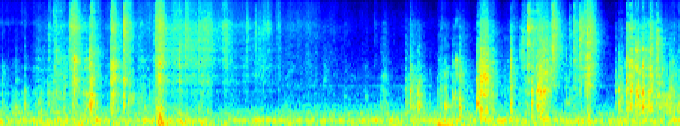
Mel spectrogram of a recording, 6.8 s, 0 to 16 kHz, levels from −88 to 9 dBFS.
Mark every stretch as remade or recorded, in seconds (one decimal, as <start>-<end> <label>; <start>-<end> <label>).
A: 0.0-1.5 recorded; 1.5-2.8 remade; 2.8-6.8 recorded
